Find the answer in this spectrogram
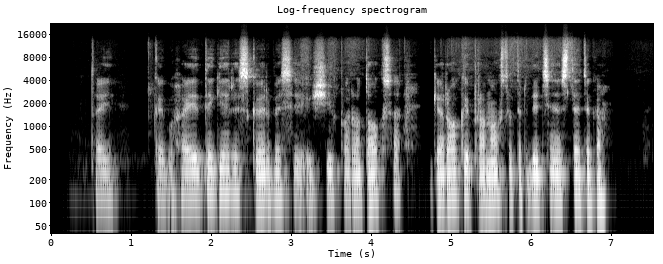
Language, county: Lithuanian, Klaipėda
